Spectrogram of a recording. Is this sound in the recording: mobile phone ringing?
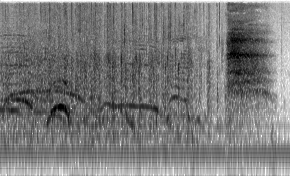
no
